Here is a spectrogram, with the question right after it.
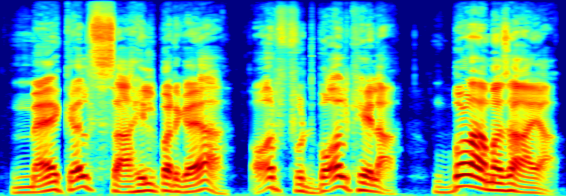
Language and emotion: Urdu, happy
